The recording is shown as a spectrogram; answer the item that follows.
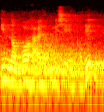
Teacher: اللام غير مطبقة، مفخمة غير مطبقة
